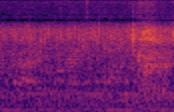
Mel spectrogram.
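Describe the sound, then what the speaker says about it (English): Thai curry bubbling steadily in a pot on the Phi Phi Islands, a continuous close simmer with a brief splashy burst near the end. "it's bubbling away"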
